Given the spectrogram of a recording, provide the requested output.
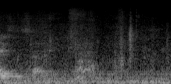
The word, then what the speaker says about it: Eisenstein: Eisenstein. Not Einstein, kind of like Einstein, but the next is an extra syllable.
